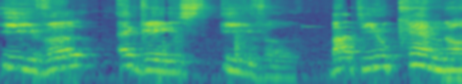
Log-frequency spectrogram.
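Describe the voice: Pitch variation stays ordinary. The delivery is plain reading aloud.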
